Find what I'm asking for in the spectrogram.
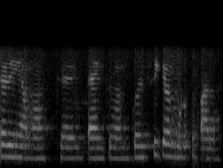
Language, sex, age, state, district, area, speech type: Tamil, female, 45-60, Tamil Nadu, Cuddalore, rural, conversation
